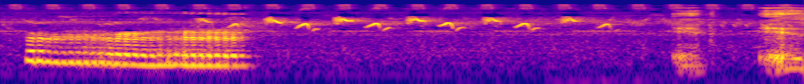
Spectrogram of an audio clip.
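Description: A drawn-out, low voiced call lasting about a second, like a howl, followed by a quick run of about seven short, high bird chirps.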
